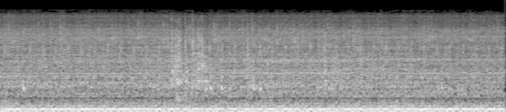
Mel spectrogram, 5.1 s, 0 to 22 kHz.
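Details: 1989 Mustang 5.0L Fox body notchback, AOD, EFI converted to Holley 600 CFM Street Warrior carburetor; deep, steady warm-idle V8 burble, evenly paced, no stumbles or knocks; carburettor setup idling clean.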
